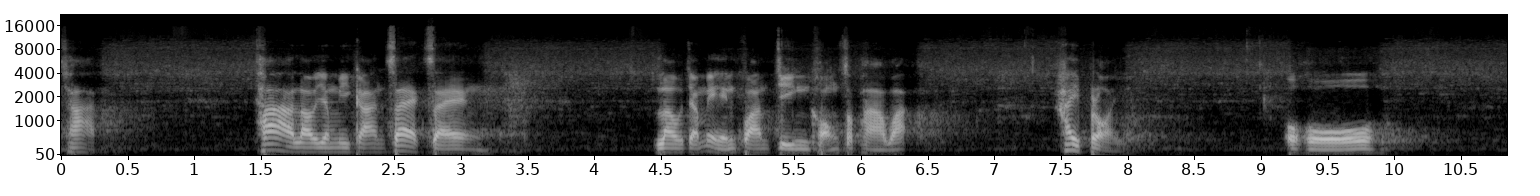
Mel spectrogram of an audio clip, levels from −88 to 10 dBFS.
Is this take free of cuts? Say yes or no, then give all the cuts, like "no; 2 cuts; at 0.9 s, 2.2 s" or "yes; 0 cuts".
yes; 0 cuts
